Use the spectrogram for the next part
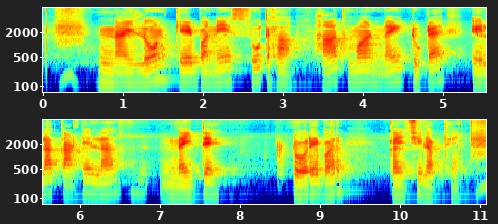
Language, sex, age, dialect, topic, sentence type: Chhattisgarhi, male, 18-24, Western/Budati/Khatahi, agriculture, statement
